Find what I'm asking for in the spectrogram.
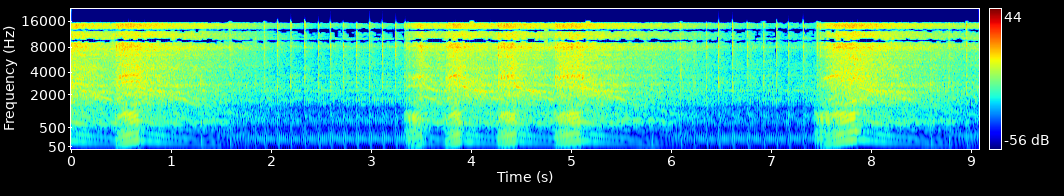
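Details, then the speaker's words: Stihl MS362 chainsaw, 7 years of hard use, in for hard starting and low power, test after service: steady ticking idle with quick, clean blips to full revs, instant throttle pickup before cutting hardwood; well tuned, runs excellent. "okay so the 362 starts good runs excellent so that wood that I'm cutting back there that is a hardwood I don't know if it's Maple or Oak but it's a very hard wood"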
